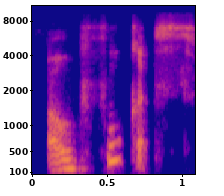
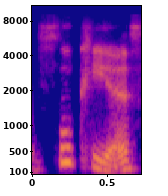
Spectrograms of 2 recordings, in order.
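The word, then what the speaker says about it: Ophiuchus: constellation per se of Ophucus, right? Or Ophucius, I think that's how they pronounce it, either Ophucus or Ophucius.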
